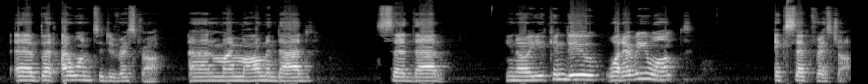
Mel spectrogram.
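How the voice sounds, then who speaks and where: A woman's medium-pitched voice with a Swedish accent, moderate pace, fairly even intonation, and long, frequent pauses. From Sweden, Gothenburg. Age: 30s. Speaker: helicopter pilot. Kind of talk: casual chat.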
